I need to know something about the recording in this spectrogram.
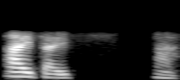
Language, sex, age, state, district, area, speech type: Kannada, female, 30-45, Karnataka, Uttara Kannada, rural, conversation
